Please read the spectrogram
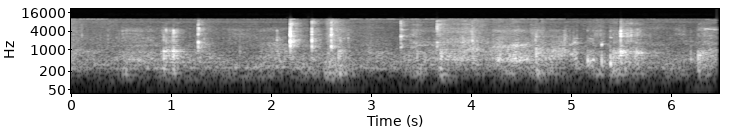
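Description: A baby being spoon-fed: a scattering of light, sharp clicks from the spoon and the baby's mouth, with some soft smacking and snuffling in between.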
